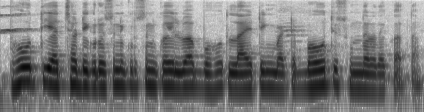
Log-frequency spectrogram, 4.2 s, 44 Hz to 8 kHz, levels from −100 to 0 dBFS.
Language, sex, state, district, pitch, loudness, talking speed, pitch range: Bhojpuri, male, Bihar, Muzaffarpur, 145 Hz, -15 LUFS, 195 wpm, 135-155 Hz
